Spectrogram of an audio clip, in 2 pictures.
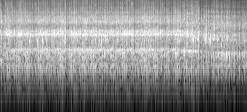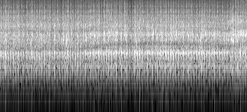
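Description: Cordless reciprocating saw running steadily with a MixKwik paint-mixer attachment, rapidly shaking a strapped-on spray can of primer. The motor's note shifts slightly about four seconds in.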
